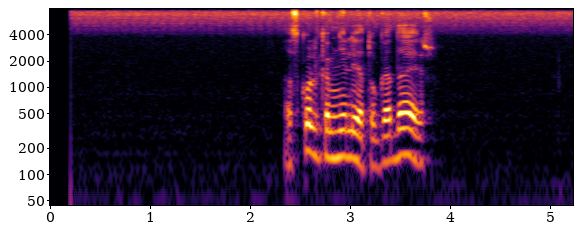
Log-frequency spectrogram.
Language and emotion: Russian, neutral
